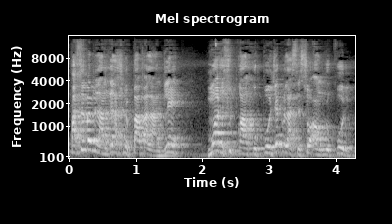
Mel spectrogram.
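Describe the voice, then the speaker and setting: A young man with a Cameroonian French accent rants to his viewers, indignant and mocking, laughing between jabs. His voice sits high and sounds bright and sharp. The sound bounces around a very echoey room. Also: very animated, fast talker, slight background noise. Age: 20s. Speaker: social media personality. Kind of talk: ranting live video monologue.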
